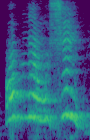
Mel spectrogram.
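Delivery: very high, squeaky puppet voice; high-pitched toy sheep squeal; Little Sheep. Pretend. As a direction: pipe up as a tiny excitable sheep. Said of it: "in Little Sheep's voice".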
